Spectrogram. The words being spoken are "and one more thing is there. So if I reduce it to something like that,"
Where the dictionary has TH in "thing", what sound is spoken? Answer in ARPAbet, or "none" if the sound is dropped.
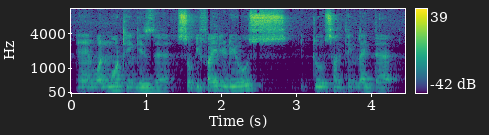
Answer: T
